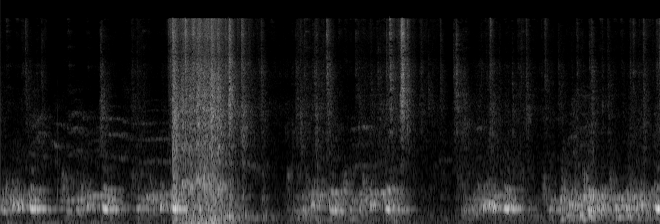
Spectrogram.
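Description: Pigeons give low, throaty rolling coos in bursts of a second or two, repeated through the clip, with a loud rustle of wingbeats near the start.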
